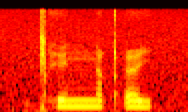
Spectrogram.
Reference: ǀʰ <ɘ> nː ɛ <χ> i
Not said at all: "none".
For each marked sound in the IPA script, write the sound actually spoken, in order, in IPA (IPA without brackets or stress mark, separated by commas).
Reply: e, qʼ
